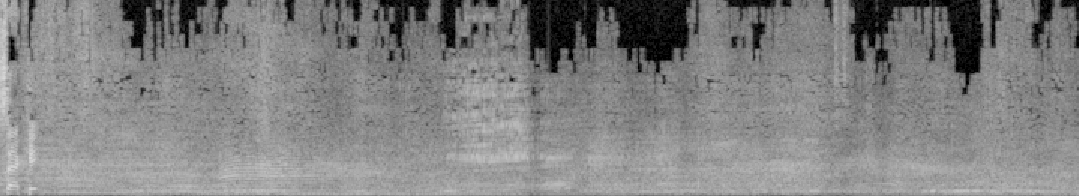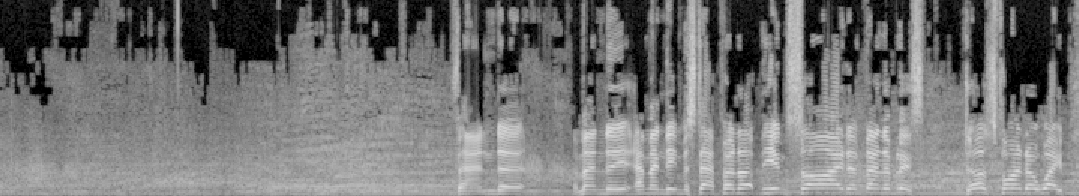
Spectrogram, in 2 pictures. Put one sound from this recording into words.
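Motorcycle engines roar and whine as dirt bikes race by.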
